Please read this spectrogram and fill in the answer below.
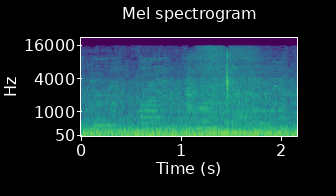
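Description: Steady low background rumble with a single light click about one and a half seconds in.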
